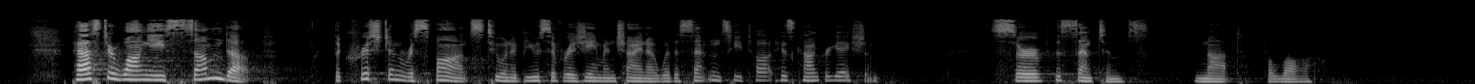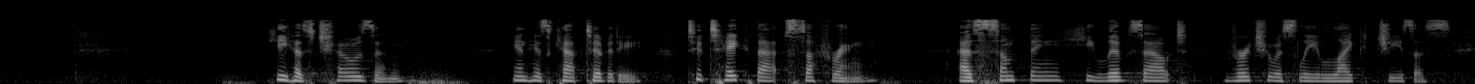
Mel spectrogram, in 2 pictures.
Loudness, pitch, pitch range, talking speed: -30 LUFS, 165 Hz, 150-190 Hz, 90 wpm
